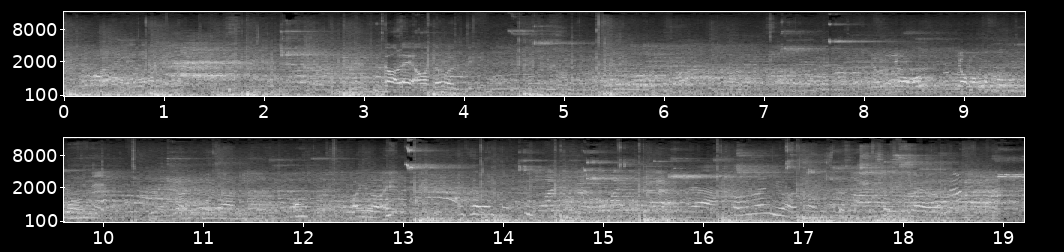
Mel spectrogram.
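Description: Sneakers squeak sharply on a hardwood court in a large echoing hall.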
